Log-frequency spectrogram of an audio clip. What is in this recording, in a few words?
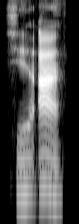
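"like", Mandarin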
